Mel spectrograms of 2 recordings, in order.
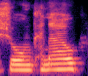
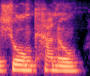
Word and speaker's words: Sean Cannell: at the top at sean canal no it's pronounced like channel channel so sean cannell and hashtag ray with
